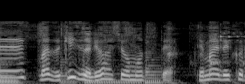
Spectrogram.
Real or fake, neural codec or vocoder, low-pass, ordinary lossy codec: real; none; none; none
